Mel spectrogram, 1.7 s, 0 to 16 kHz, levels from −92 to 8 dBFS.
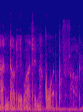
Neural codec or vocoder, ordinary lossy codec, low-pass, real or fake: vocoder, 44.1 kHz, 128 mel bands every 256 samples, BigVGAN v2; MP3, 64 kbps; 14.4 kHz; fake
